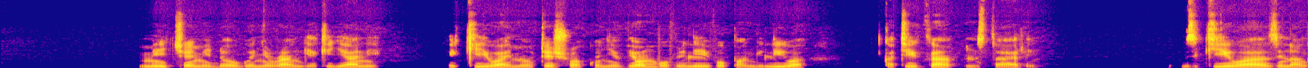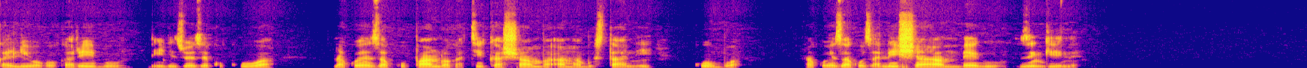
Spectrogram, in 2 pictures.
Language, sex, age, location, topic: Swahili, male, 25-35, Dar es Salaam, agriculture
